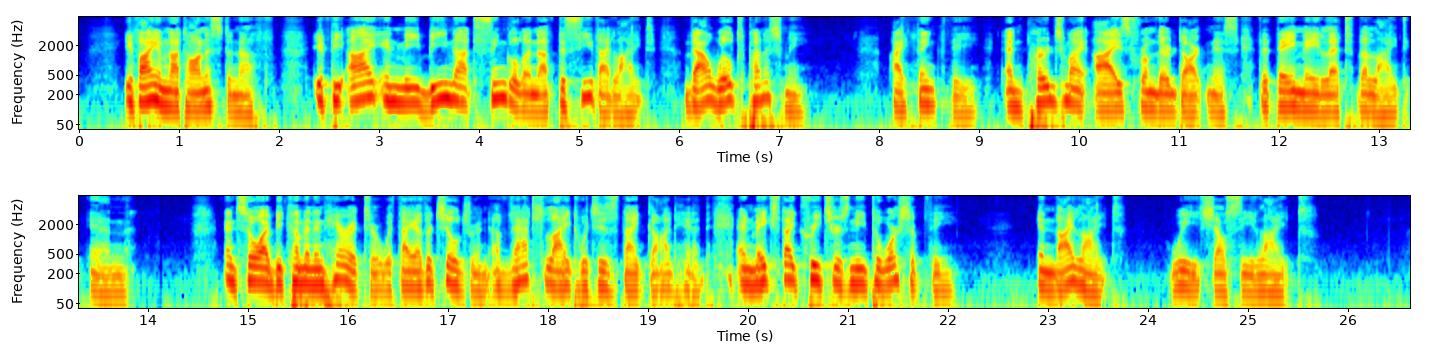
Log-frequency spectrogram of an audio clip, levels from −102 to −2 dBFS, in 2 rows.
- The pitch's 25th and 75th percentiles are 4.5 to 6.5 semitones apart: Yes, wide, 5.4 semitones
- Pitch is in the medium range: No, low, 115 Hz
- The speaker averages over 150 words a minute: Yes, average, 160 wpm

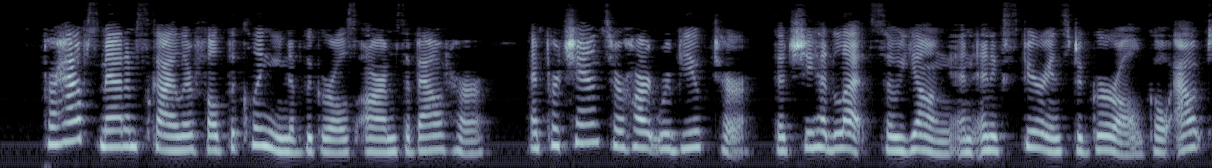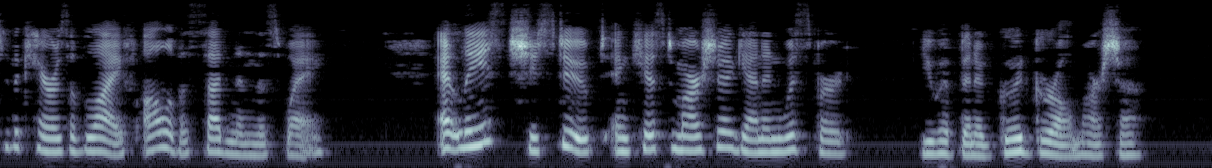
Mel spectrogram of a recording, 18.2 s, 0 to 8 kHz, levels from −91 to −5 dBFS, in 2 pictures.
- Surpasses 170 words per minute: Yes, average, 195 wpm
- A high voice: Yes, high, 210 Hz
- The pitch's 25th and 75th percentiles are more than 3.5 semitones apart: Yes, average, 4.4 semitones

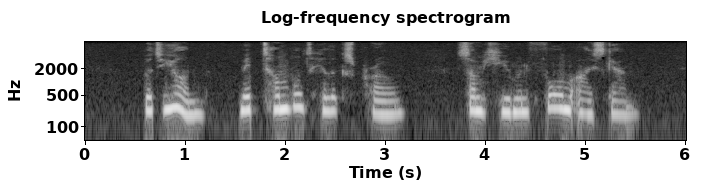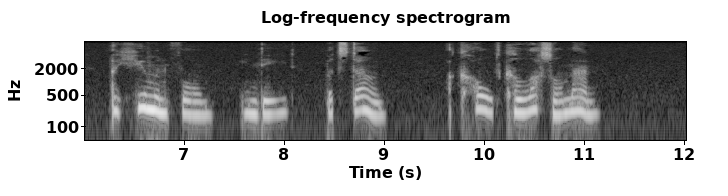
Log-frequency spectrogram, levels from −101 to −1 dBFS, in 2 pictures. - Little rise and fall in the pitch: No, average, 3.7 semitones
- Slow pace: Yes, slow, 105 wpm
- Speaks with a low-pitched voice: No, high, 215 Hz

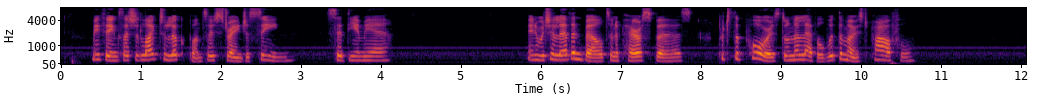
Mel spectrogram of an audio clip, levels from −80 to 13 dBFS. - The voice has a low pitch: No, high, 220 Hz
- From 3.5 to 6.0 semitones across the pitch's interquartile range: Yes, average, 3.9 semitones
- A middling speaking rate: Yes, average, 170 wpm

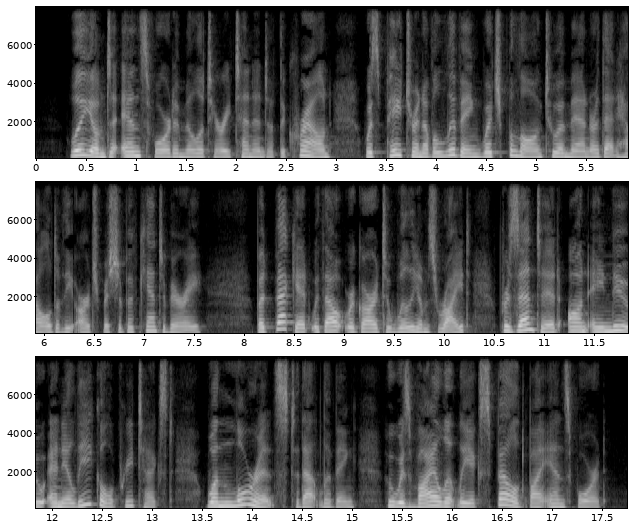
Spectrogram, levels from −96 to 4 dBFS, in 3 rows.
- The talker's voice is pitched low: No, high, 200 Hz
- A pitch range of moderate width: Yes, average, 4.0 semitones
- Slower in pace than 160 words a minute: No, average, 170 wpm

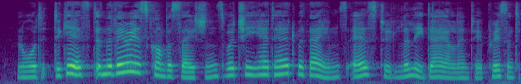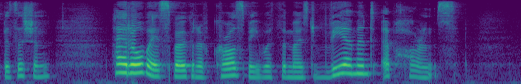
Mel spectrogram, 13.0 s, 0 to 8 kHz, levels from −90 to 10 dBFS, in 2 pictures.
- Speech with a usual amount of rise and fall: No, wide, 6.0 semitones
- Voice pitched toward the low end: No, medium, 185 Hz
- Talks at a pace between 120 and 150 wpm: Yes, average, 145 wpm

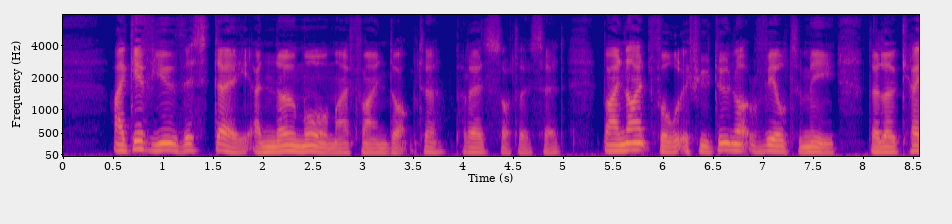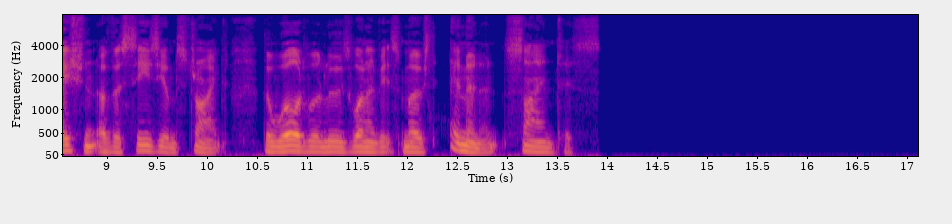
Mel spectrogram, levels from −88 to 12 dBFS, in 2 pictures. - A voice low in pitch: Yes, low, 105 Hz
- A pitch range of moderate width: Yes, average, 3.9 semitones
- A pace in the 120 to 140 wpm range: Yes, slow, 135 wpm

